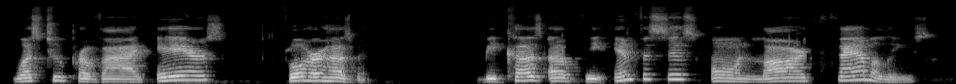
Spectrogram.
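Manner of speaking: slow, careful, deliberate reading aloud.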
